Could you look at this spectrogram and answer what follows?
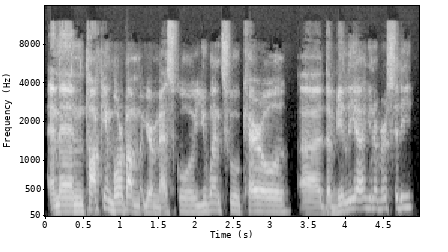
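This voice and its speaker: A man co-hosting a podcast interview, chatting casually and quickly agreeing with his guest. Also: mid-range voice, a little mellow. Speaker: podcast co-host.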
